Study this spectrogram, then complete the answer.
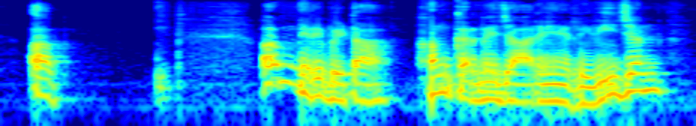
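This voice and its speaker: An animated man's voice, fairly high in pitch, with vocal fry. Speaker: chemistry teacher. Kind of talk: online class lecture. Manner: slow, deliberate; animated, informal.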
